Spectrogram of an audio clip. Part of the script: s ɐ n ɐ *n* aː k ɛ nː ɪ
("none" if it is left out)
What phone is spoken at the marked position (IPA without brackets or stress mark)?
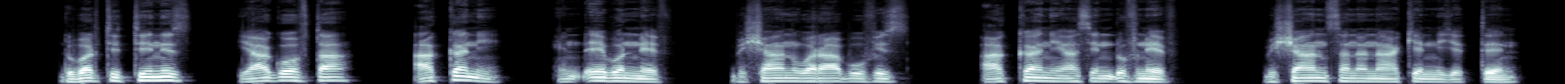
n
